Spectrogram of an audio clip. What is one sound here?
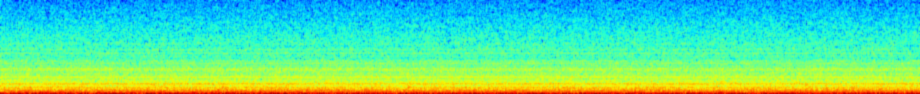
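An aircraft's tyres rumble over the pavement as it taxis.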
